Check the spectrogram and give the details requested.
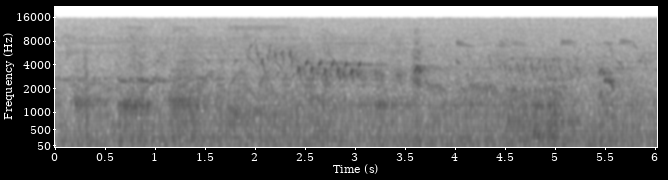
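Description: Outdoor ambience with a small bird singing: a rapid trill of quick, high notes about two seconds in, a fainter trill a little past four seconds, over a steady background hiss.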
